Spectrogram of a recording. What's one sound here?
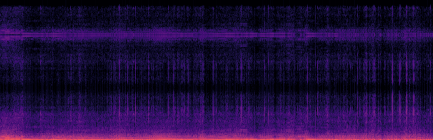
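Bits of ice and snow tick against the car's body.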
